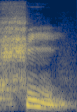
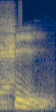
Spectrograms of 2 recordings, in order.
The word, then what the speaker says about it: fille: So e.g., la fille, like feel, to feel something, fill in the gap. La fille, E is silent.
